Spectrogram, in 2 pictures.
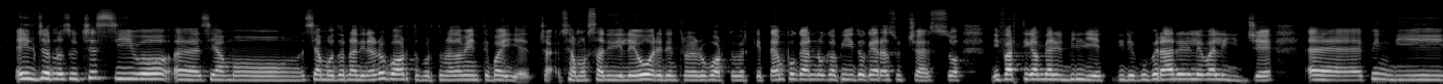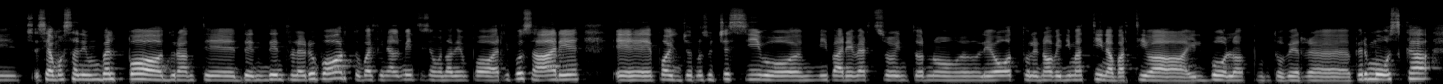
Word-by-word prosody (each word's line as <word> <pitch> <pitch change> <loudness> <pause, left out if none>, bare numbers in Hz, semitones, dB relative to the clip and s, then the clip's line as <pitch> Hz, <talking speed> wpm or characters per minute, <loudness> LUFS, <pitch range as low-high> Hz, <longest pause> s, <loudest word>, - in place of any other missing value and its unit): e 255 - +6
il 260 -2 +5
giorno 255 -1 +5
successivo, 255 -2 +2
ehm, 215 -2 +2
siamo 195 -2 -3
siamo 215 0 -1
tornati 220 0 0
in 205 - 0
aeroporto. 240 -1 +3
Fortunatamente 210 +1 -2
poi 210 - 0
ehm, 485 - -6
cioè - - -7
siamo 200 -4 -2
stati 205 0 -1
delle 205 +1 +2
ore 225 -2 +8
dentro 205 0 -3
l'aeroporto 200 0 0
perché 195 0 -6
il 190 - -7
tempo 225 +3 0
che 235 - -1
hanno 225 0 +2
capito 225 +1 0
che 225 - -1
era 210 -1 +3
successo, 195 -2 -5 0.3
di 210 - -5
farti 235 +1 +4
cambiare 235 0 +3
il 220 - -3
biglietto, 210 -3 -1
di 215 - -8
recuperare 225 +3 +3
le 235 0 +2
valigie, 200 -4 -1 0.3
ehm, 200 -2 +2
quindi 210 -4 -5
c - - -13
siamo 220 -1 +1
stati 225 0 0
un 225 +1 -1
bel 250 0 +1
po' 235 -4 +6
durante 200 -1 -3
de 200 +1 -2
dentro 225 -1 +1
l'aeroporto, 255 +6 +1
poi 210 +1 -1
finalmente 210 +1 -6
siamo 200 -1 -8
andati 195 0 -3
un 200 - -10
po' 200 0 -2
a 185 - 0
riposare 220 0 +1 0.3
e 195 0 0
poi 220 -1 0
il 200 - -13
giorno 210 +1 -6
successivo, 215 -4 -2
mi 205 +1 -7
pare 200 -1 -2
verso 205 0 -5
intorno 195 -1 -5
le 195 +1 -2
8 205 +1 -1
le 195 - -1
9 200 0 -1
di 205 - -6
mattina 210 -2 -2
partiva 185 -2 +1
il 180 +2 -7
volo 195 -2 +1
appunto 185 -1 -10
per 180 -2 -3
per 230 +6 0
Mosca, 245 +2 +3
210 Hz, 165 wpm, -23 LUFS, 195-225 Hz, 0.3 s, ore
